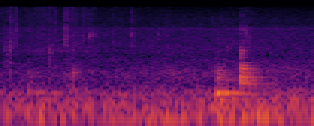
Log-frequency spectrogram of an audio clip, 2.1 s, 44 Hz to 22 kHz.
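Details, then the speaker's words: Outdoor chambered sump pump system with a 1/3 hp pump and no check valve, just after the pump shuts off: water in the 100–130 ft discharge line drains downhill back into the chamber, giving soft irregular gurgles and wet patters as it siphons back. "so right now turned off and everything that was in that line you can hear it gurgling it's just siphoning back so you lose you know chamber"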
